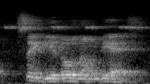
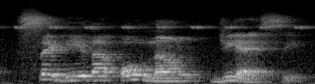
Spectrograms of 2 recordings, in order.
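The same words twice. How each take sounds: First: Said in the usual way. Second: Slow, drawn-out reading of the rule; slow dictation. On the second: Shown as a demonstration. Teacher dictating "seguida ou não de S" slowly to the class. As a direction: spell out "seguida ou não de S" slowly for students to copy.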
